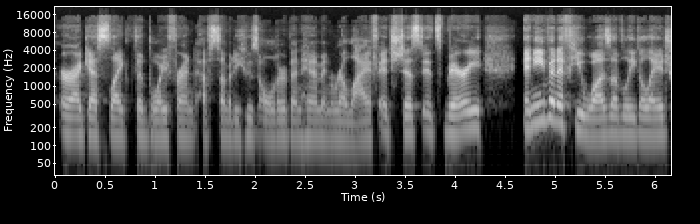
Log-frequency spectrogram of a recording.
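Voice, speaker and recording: A man co-hosting a podcast in casual chat, talking fast with lots of fillers and quoting others in little acted voices. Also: fairly high pitch, smooth, no room sound, clean studio sound. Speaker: podcast co-host.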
